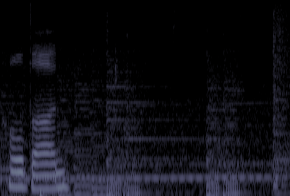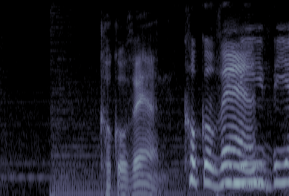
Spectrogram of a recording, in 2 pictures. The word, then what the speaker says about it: coq au vin: Oh, this is the one French food thing I never pronounced right. Coquavine.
